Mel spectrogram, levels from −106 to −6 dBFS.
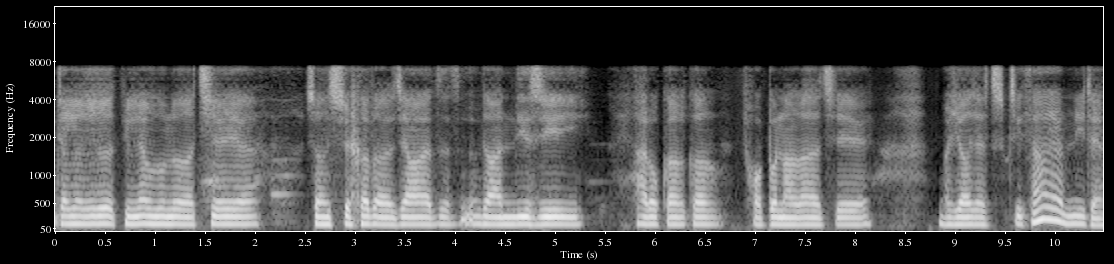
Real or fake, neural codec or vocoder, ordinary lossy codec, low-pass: fake; codec, 16 kHz, 0.5 kbps, FunCodec, trained on Chinese and English, 25 frames a second; none; 7.2 kHz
